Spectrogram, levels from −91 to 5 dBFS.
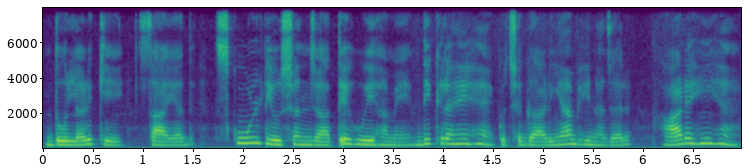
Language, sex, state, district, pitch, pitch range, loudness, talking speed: Hindi, female, Bihar, West Champaran, 230 Hz, 210-270 Hz, -15 LUFS, 155 wpm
